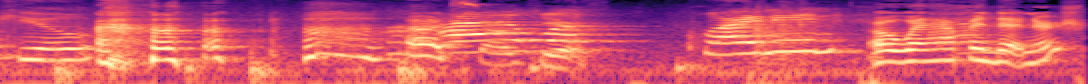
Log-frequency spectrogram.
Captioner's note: laughs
